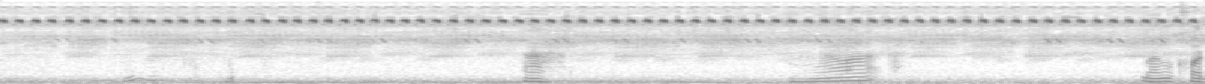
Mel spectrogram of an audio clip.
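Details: A cricket in Thailand trills in a fast, even run of high pulses by rubbing its wings together while a man talks; he suspects it may be female, as it has a long abdomen tip and no wing ring.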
